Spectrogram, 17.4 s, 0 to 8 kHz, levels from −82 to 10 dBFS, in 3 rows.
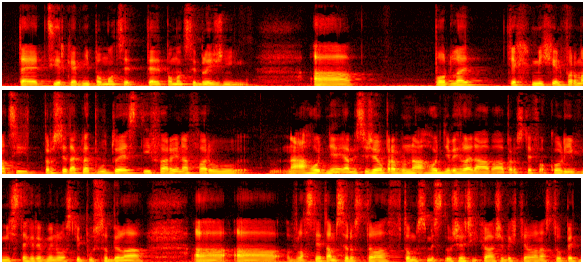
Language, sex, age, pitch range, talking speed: Czech, male, 30-49, 115-135 Hz, 170 wpm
